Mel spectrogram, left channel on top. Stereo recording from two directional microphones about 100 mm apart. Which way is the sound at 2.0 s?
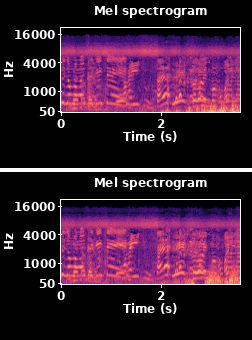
40° left (ahead or behind).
